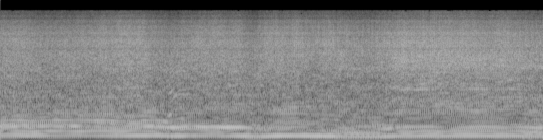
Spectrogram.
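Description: Old Ford pickup mud truck's engine held at high revs as it powers through the mud course. The pitch stays steady, dipping briefly twice near the middle before climbing back.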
